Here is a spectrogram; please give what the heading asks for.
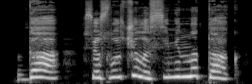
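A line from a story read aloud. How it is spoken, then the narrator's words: Exclaimed. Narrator (Russian): воскликнула Марина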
